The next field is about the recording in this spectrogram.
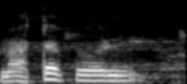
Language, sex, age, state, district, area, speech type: Punjabi, male, 60+, Punjab, Bathinda, rural, spontaneous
